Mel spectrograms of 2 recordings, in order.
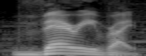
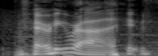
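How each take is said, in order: First: It is said in a normal voice. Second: It is said in a put-on Borat accent.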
